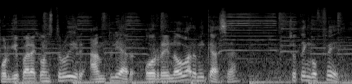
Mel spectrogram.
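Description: Over music in the background, a man speaks at a fairly high pitch with very wide pitch swings. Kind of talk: TV commercial dialogue.

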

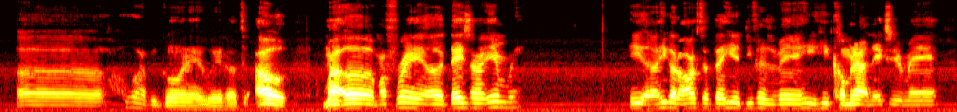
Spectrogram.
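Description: A man speaks with an American accent at a moderate pace, his intonation fairly even. His loudness swings widely, and the sound is dry with no echo. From Texas. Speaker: college football player. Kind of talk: interview. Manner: casual, lots of filler. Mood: relaxed, casual. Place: home room. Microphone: video call.

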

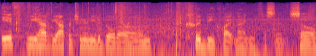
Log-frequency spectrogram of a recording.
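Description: The man's intonation is fairly even, and his pace is moderate. The sound is dry with no echo, over light background noise. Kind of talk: casual vlog chat. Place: open country. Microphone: phone near.

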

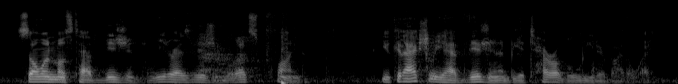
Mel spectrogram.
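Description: A man's very fast speech with big swings in loudness over light background noise. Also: fairly low pitch for a man, ordinary pitch variation. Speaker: business executive and navy veteran; guest. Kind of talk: keynote speech. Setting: stage with audience. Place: hall. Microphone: podium.

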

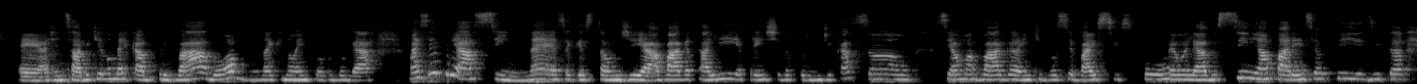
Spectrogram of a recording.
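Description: A woman's somewhat breathy, fairly high voice at a moderate pace, with hardly any pauses and fairly even intonation. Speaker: interviewer. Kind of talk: interview, conversational. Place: home room. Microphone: video call.

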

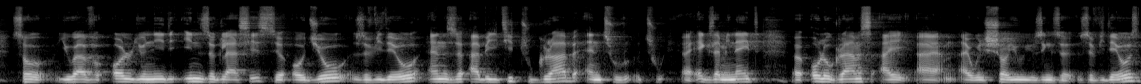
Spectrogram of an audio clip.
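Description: With a French accent, a man speaks at a moderate pace with hardly any pauses and fairly even intonation. The background is quiet. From France. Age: 40s. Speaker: interventional neuroradiologist. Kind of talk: conference presentation. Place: hall.

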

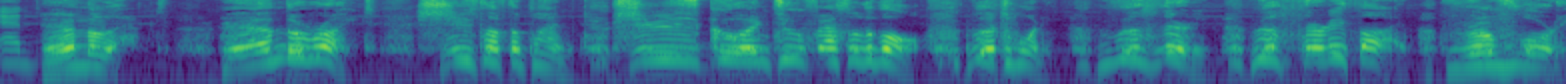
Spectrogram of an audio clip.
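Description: A put-on character voice shouts at a high pitch and a fairly slow pace. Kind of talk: frantic sports commentary. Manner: manic, shouting.

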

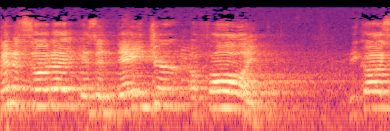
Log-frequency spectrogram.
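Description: With audible room echo and light background noise, a man speaks in a raised, projected voice at a fairly slow pace, using ordinary pitch variation. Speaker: union executive director. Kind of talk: impassioned rally speech with rhetorical questions. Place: street.

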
